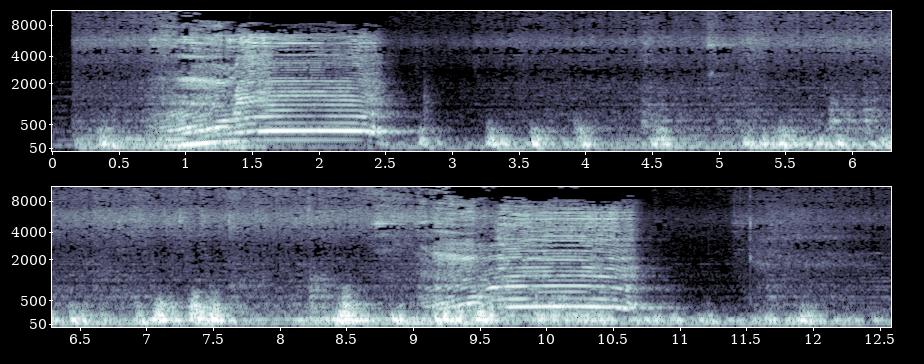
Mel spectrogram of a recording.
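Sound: cow mooing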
